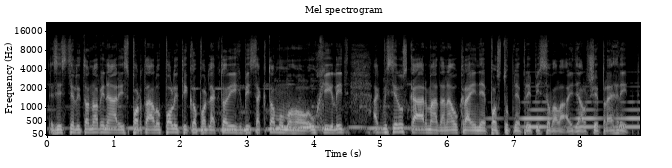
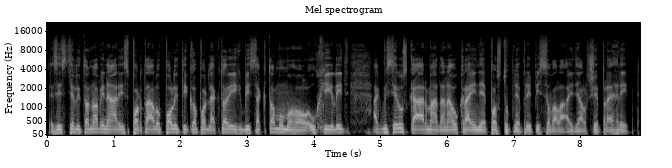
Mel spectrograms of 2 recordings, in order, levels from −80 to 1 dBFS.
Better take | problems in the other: second | background music; loud; throughout; 6 dB below the speech

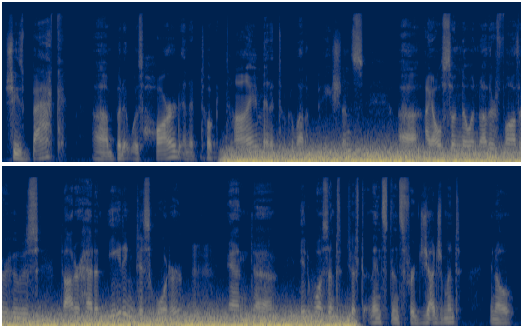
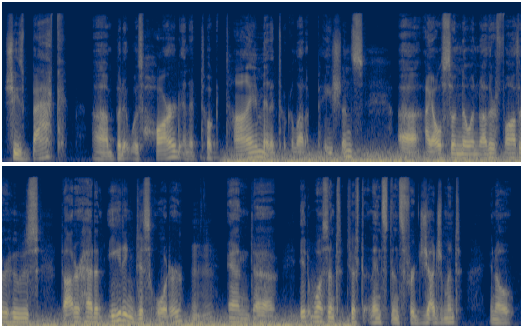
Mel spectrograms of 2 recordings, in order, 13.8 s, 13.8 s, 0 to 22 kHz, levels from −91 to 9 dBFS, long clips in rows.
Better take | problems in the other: second | low rumble; loud; from 3 to 12 s; as loud as the speech; faint in the second

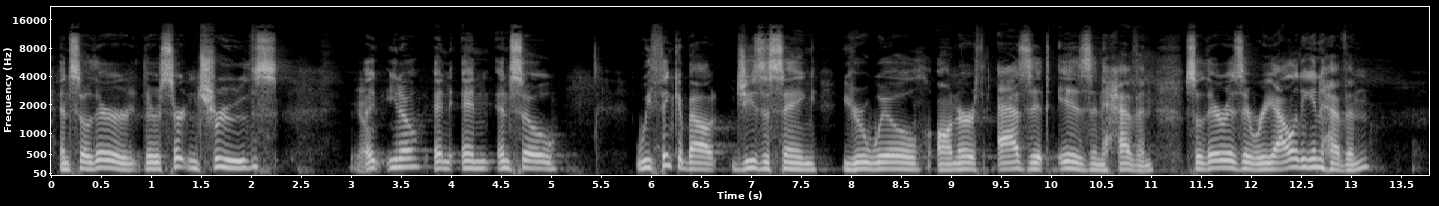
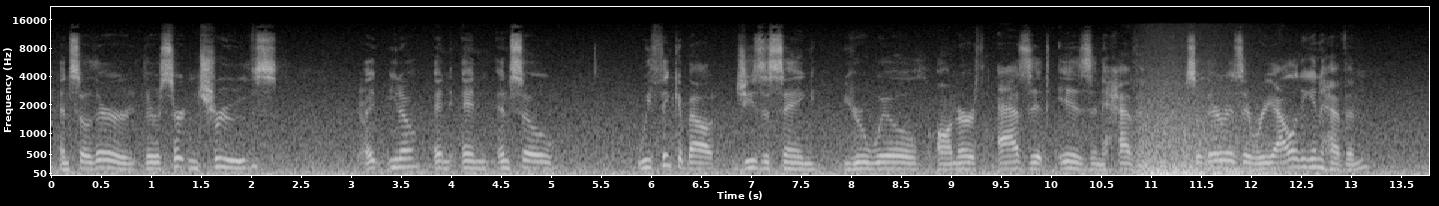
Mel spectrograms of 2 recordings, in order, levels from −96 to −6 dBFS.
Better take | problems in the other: first | wind noise on the microphone; occasional gusts; 10 dB below the speech

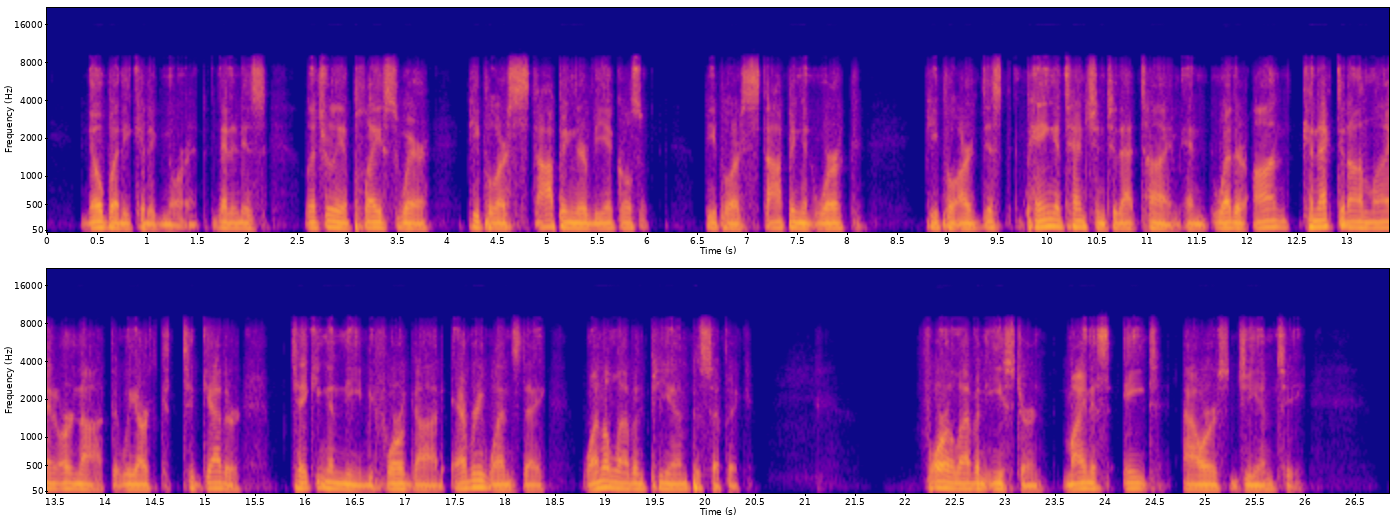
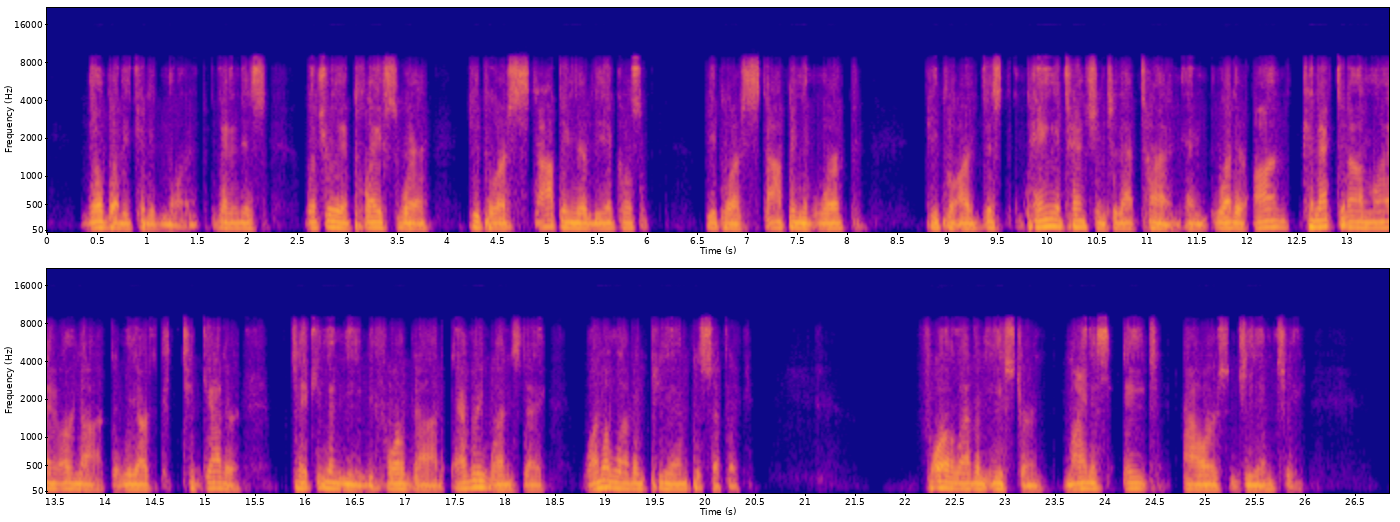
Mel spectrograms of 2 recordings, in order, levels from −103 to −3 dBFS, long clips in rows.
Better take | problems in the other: first | garbled, watery; badly; nothing above 7.5 kHz; slightly in the first

